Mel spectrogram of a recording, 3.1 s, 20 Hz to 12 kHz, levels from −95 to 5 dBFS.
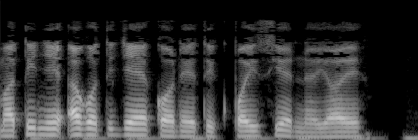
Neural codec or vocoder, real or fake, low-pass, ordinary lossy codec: none; real; 7.2 kHz; MP3, 32 kbps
